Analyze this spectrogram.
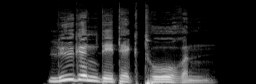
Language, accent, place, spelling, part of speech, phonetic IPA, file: German, Germany, Berlin, Lügendetektoren, noun, [ˈlyːɡn̩detɛkˌtoːʁən], De-Lügendetektoren.ogg
- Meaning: plural of Lügendetektor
